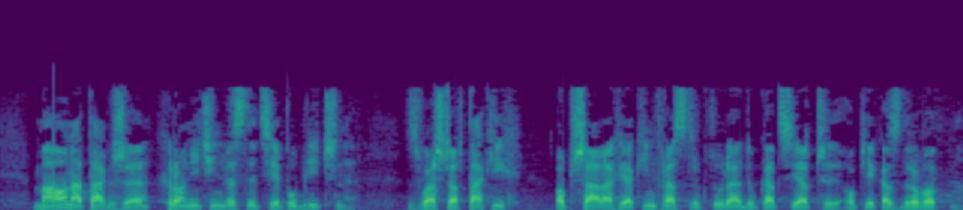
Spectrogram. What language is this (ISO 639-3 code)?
pol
